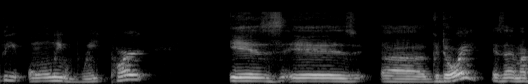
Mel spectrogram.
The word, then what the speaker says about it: Godoy: I think the only weak part is Godoy. Is that, am I pronouncing that correctly? Iñaki Godoy, yeah.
